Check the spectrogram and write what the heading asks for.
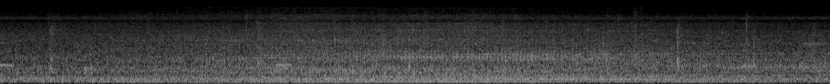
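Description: A motor vehicle's engine running steadily, growing louder toward the middle and easing off again, like a vehicle idling or passing slowly.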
